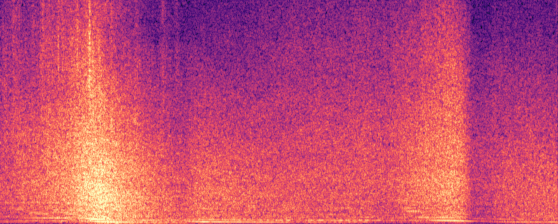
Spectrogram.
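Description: Race truck in a sim racing game engine note, swelling as it passes then dropping in pitch as the truck slows onto pit road at Chicagoland, a steady moderate drone with a second swell late.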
